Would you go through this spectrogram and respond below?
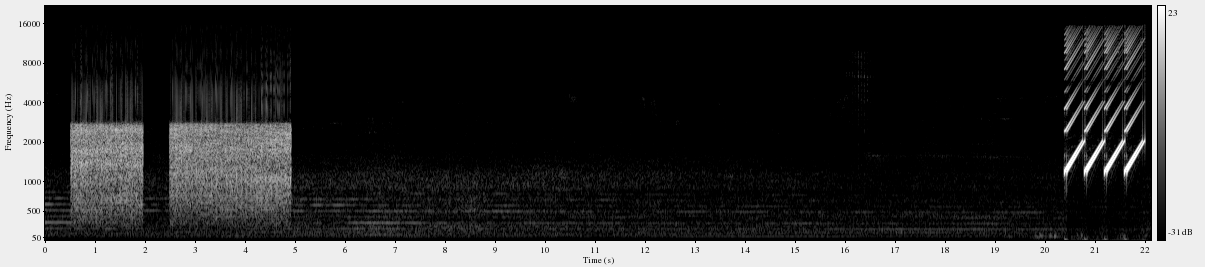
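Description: An air raid alert siren in northern Israel blares in two steady bursts, then a long quieter stretch of low background noise, ending with a loud, rapidly warbling electronic alarm tone.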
